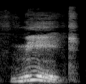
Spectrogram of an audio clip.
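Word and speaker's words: mete: এম ইটি ই এর উচ্চারণ হল মিট অর্থাৎ অংশ ভাগ করে নেয়া।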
